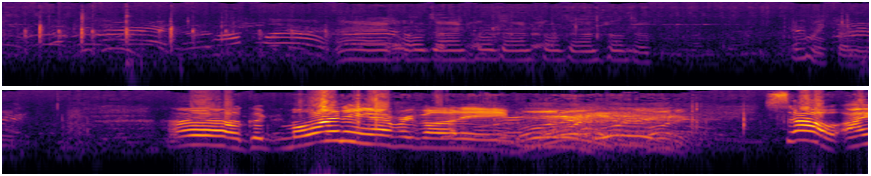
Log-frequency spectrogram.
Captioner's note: cheering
